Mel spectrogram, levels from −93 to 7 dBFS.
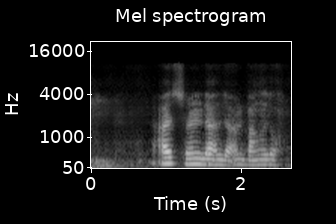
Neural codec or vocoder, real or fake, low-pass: codec, 24 kHz, 0.5 kbps, DualCodec; fake; 10.8 kHz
